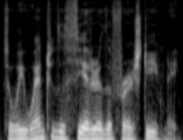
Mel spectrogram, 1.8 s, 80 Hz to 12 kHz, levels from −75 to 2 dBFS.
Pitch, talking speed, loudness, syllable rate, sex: 115 Hz, 295 wpm, -16 LUFS, 7.0 syllables/s, male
